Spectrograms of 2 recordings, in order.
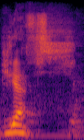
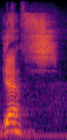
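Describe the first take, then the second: First: The word begins with a soft J sound. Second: The word begins with a hard G sound. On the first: The speaker calls it wrong. "not gifs, not a J" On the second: The speaker calls it right. "I'm saying gifts, because it's a G"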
